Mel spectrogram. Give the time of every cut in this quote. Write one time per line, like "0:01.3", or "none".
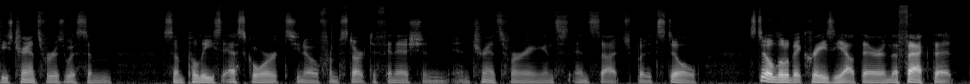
none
